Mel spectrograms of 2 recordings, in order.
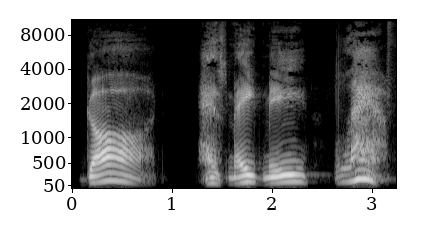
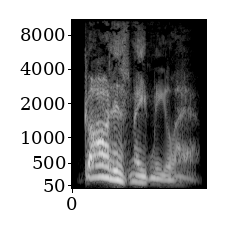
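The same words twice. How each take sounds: First: Very slow, each word lingered on; slow savoring read. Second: Said in the usual way. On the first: Acted. Preacher reading Sarah's joy to the church, very slow. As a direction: savor Sarah's words, slowly.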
